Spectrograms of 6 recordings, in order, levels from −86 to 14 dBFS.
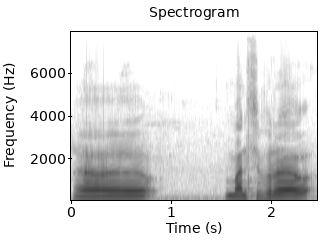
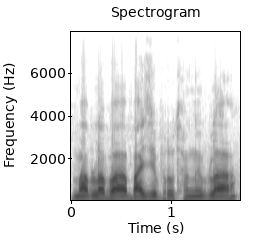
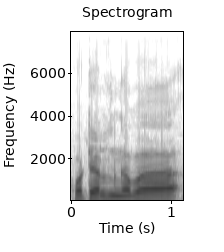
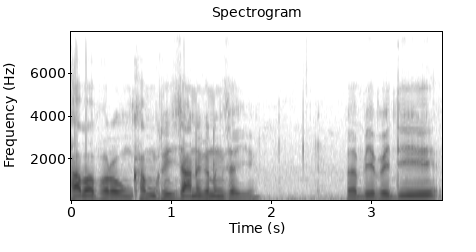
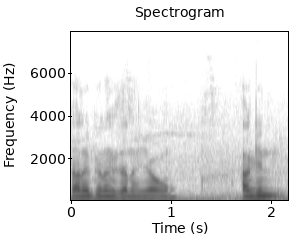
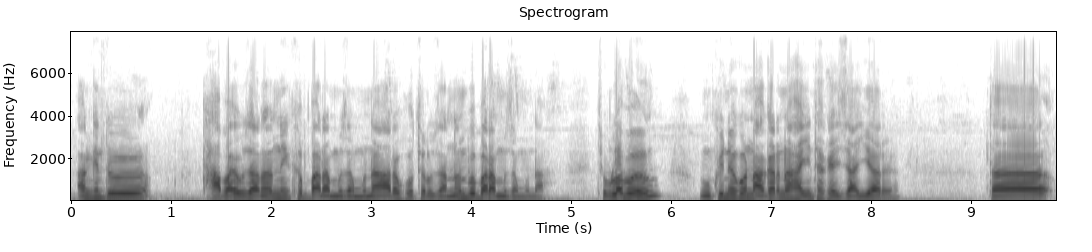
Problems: none marked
